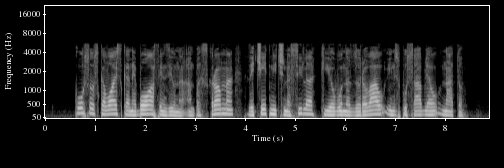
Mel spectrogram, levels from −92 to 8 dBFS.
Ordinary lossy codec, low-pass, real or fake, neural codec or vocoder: none; 5.4 kHz; fake; codec, 16 kHz, 16 kbps, FreqCodec, larger model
